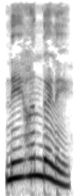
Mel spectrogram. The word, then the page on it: ನೇಹಂದಳೆ: kannada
